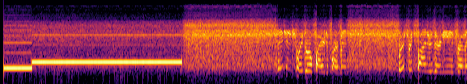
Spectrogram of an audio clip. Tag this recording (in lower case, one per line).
radio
